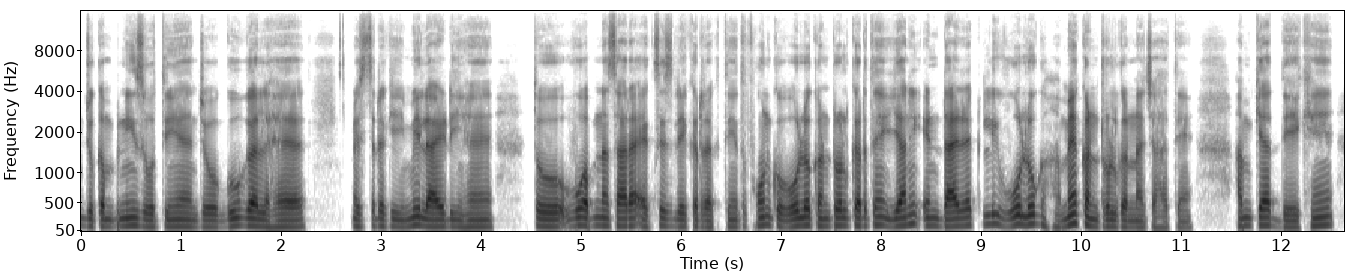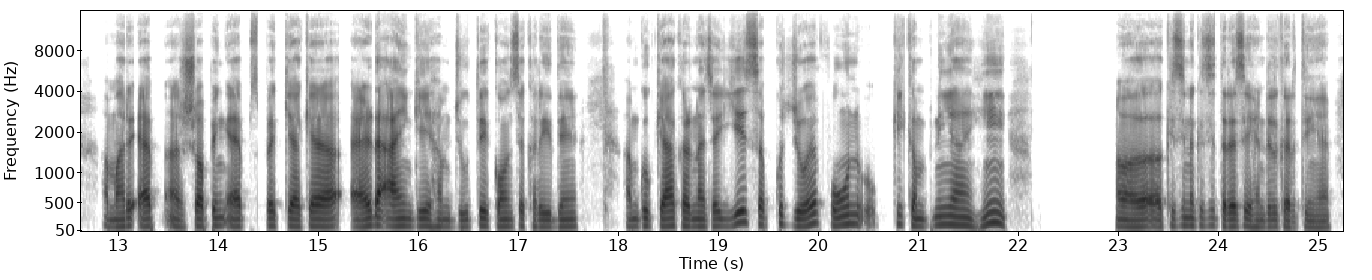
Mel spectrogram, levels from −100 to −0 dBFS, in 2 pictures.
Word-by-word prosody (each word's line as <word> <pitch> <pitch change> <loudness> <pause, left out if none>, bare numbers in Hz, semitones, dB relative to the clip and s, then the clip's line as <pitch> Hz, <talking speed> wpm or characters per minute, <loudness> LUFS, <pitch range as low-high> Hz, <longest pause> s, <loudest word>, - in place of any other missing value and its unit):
जो 120 -1 -3
कंपनीज़ 120 +2 0
होती 110 +1 -2
हैं, 110 -1 -1
जो 105 0 -1
गूगल 125 -3 +4
है, 105 +1 +1 0.5
इस 110 0 -4
तरह 120 -1 -2
की 110 0 -6
ईमेल 120 +2 +2
आईडी 110 0 +3
है, 105 +1 -3 0.4
तो 120 -2 +2 0.3
वो 130 +1 +3
अपना 130 0 +2
सारा 120 +1 +4
एक्सेस 125 -3 -4
लेकर 110 0 -2
रखती 100 +2 -5
हैं। 110 - -4
तो - - -15
फ़ोन 130 +2 +1
को - - +1
वो 110 +4 +3
लोग 135 +1 +4
कंट्रोल 125 +1 +1
करते 130 +2 +2
हैं, 135 - 0
यानी 130 +5 +4
इनडायरेक्टली 125 +5 +3
वो 135 +2 +2
लोग 145 -1 +2
हमें 120 +11 +4
कंट्रोल 110 -5 +2
करना 100 -2 -1
चाहते 90 +1 -9
हैं। 90 0 -10 0.5
हम 120 +2 -2
क्या 130 -1 +6
देखें? 110 +5 -3 0.4
हमारे 110 +3 -1
ऐप 115 - +4 0.2
अ, 110 - 0
शॉपिंग 120 +5 0
ऐप्स 115 0 -1
पे 120 - +2
क्या-क्या 115 0 +4 0.2
ऐड 120 +5 +5
आएँगे? 120 -1 +3
हम 110 0 -6
जूते 110 +3 -2
कौन-से 115 +1 -2
खरीदें? 110 +1 -3 0.5
हमको 115 +2 -3
क्या 120 0 +5
करना 115 -1 +1
चाहिए? 115 +1 -3
ये 180 - +4
सब 135 -7 -2
कुछ 145 -4 -6
जो 120 0 +2
है 160 - +4
फ़ोन 150 -1 -1 0.3
की 150 - -6
कंपनियाँ 135 +3 0
ही 140 - -1 1.1
अ, 110 0 +3
किसी 120 +1 -4
न 125 - -1
किसी 125 +1 -8
तरह 115 - +3
से 115 - 0
हैंडल 105 +1 -5
करती 100 0 -3
हैं। 95 0 -6
115 Hz, 180 wpm, -24 LUFS, 110-125 Hz, 1.1 s, क्या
